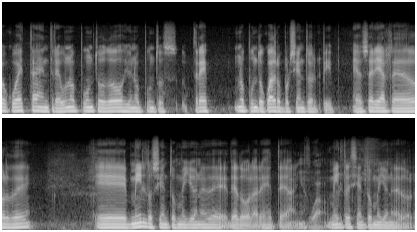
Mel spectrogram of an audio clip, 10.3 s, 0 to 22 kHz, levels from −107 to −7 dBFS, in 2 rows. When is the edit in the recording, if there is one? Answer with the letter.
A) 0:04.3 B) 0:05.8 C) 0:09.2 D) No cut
D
